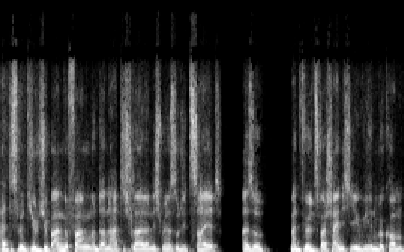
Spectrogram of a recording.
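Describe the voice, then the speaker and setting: The speaker has an unremarkable speaking voice with lively intonation. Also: man. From Ruhr area, Germany (Herne). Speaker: football fan guest. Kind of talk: casual chat.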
